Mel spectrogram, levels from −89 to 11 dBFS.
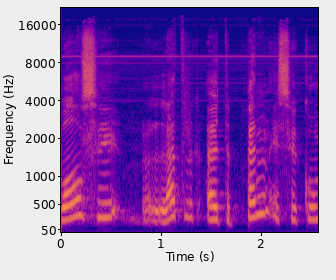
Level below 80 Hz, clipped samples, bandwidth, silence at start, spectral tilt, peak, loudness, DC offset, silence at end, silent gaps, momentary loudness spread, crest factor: -84 dBFS; under 0.1%; 19 kHz; 0 s; -2 dB/octave; -8 dBFS; -25 LUFS; under 0.1%; 0 s; none; 9 LU; 16 dB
